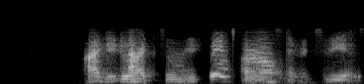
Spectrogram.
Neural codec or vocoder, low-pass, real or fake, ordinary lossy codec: codec, 44.1 kHz, 0.9 kbps, DAC; 5.4 kHz; fake; none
